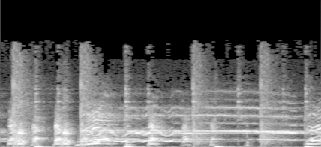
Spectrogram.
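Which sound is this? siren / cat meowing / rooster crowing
rooster crowing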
